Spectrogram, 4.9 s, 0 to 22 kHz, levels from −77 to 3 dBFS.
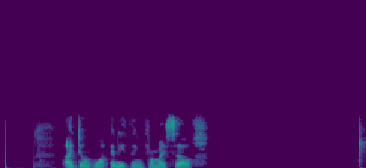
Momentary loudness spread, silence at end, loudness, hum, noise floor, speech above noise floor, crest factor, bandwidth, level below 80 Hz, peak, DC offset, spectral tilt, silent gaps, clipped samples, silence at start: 21 LU; 0 s; -36 LUFS; none; under -90 dBFS; over 55 dB; 24 dB; 7.2 kHz; -80 dBFS; -16 dBFS; under 0.1%; -2.5 dB/octave; 3.33-3.37 s, 3.43-3.65 s, 3.71-3.75 s, 4.33-4.37 s, 4.44-4.48 s, 4.58-4.63 s; under 0.1%; 0.05 s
